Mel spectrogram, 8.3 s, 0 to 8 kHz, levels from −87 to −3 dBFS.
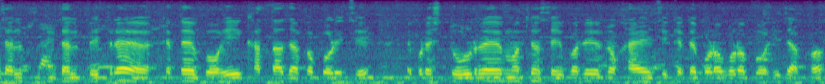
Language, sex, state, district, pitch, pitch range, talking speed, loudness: Odia, male, Odisha, Malkangiri, 120 Hz, 115-125 Hz, 150 wpm, -14 LUFS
